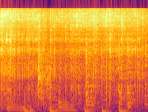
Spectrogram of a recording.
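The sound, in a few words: curry leaves sizzling in hot tempering oil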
